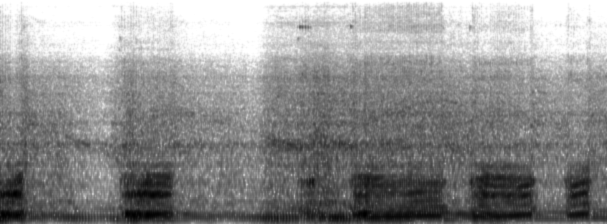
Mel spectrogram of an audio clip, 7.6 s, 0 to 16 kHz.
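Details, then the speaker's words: Honda Vario 125 LED scooter that hesitated with no response at initial throttle; after fuel was sprayed in through the air filter, revs climb crisply in short blips without stumbling, showing a lean fuel supply. Fuel starvation causing throttle hesitation. "ternyata tarikan gasnya lebih responsif labrat ini permasalahnya berada di bahan bakarnya kurang"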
